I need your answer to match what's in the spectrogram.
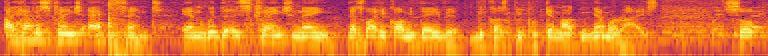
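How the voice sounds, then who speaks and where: A man from Brazil, a film director giving a humorous, anecdotal talk at a networking event, halting often with fillers. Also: medium pitch, background noise.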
